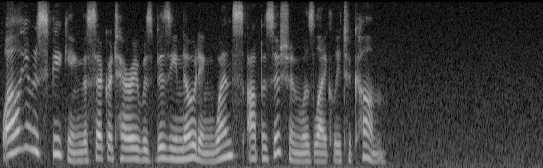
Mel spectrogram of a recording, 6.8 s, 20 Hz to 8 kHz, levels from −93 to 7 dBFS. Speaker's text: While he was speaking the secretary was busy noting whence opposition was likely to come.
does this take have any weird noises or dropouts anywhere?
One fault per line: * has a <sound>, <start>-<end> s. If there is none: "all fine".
all fine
